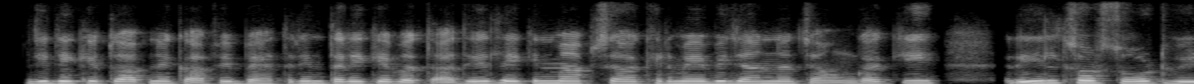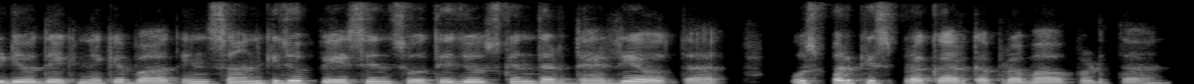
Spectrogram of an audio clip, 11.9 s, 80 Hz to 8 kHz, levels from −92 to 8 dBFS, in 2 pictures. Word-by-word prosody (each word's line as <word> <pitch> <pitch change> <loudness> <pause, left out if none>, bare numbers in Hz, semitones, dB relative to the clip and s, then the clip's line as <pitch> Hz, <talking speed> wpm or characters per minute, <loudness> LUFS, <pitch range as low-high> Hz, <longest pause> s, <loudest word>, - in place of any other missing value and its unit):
जी। 185 +2 +3
देखिए 190 +1 +2
तो 190 - 0
आपने 190 +2 +1
काफ़ी 155 0 -1
बेहतरीन 165 +4 -1
तरीके 180 0 +1
बता 155 -4 0
दिए। 180 +5 +1
लेकिन 200 0 +2
मैं 205 - +3
आपसे 195 0 -2
आखिर 185 0 -2
में 190 +1 +3
ये 190 - +3
भी 195 +1 +3
जानना 185 -1 +1
चाहूँगा 155 -1 -3
कि 215 0 -1 0.4
रील्स 210 +6 +4
और 220 -1 +6
शॉर्ट 195 -1 0
वीडियो 175 -1 +3
देखने 160 -1 -2
के 170 - -2
बाद 155 +1 -1
इंसान 175 +1 -2
की 205 - -1
जो 210 0 +5
पेशेंस 175 +2 -1
होती 155 +1 0
है 165 - -1
जो 170 -1 +3
उसके 170 +1 -5
अंदर 180 0 -1
धैर्य 160 +3 +1
होता 160 -5 0
है - - -5 0.4
उस 210 0 -1
पर 230 - +6
किस 205 - -4
प्रकार 150 -1 0
का 170 - 0
प्रभाव 145 -2 -2
पड़ता 145 0 -9
है? 220 - -16
180 Hz, 230 wpm, -26 LUFS, 160-190 Hz, 0.4 s, और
